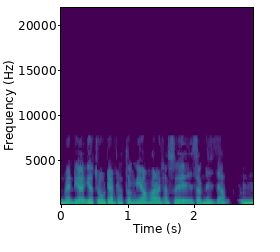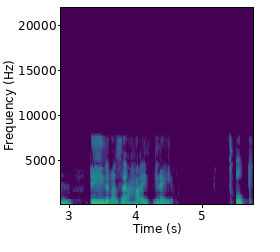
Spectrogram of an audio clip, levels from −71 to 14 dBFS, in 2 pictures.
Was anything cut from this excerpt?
yes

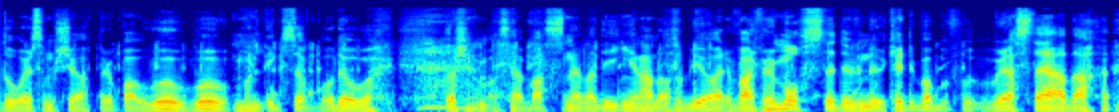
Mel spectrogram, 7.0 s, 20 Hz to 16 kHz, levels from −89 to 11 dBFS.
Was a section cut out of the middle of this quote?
no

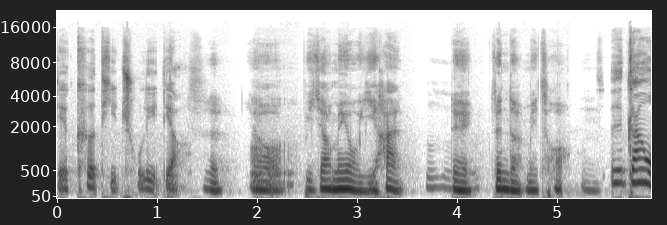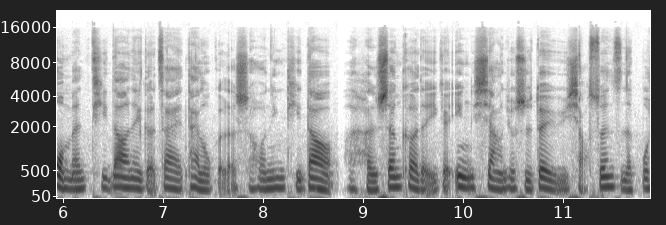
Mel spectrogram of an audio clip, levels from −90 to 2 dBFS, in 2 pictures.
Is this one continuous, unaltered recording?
no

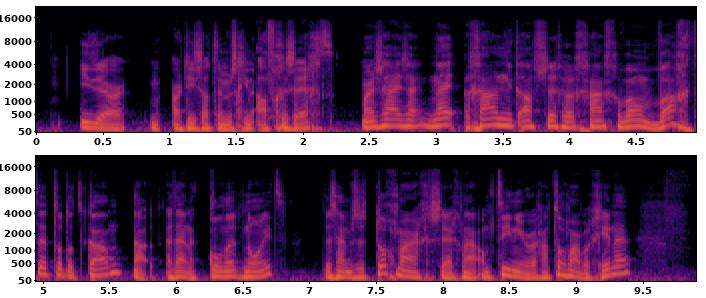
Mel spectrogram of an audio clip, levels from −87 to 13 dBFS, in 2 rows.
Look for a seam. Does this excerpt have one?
no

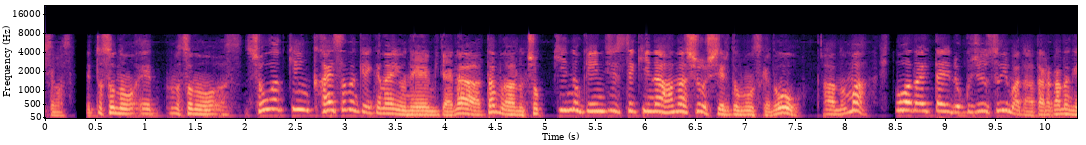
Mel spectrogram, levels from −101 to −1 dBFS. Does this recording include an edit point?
yes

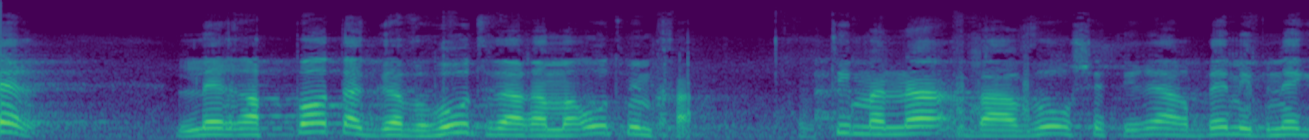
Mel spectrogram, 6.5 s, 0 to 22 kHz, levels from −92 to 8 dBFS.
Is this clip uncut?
no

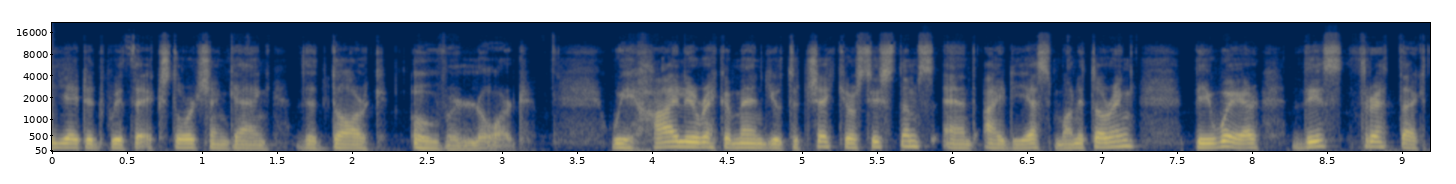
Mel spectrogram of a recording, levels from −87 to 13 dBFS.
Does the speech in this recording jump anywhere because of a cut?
no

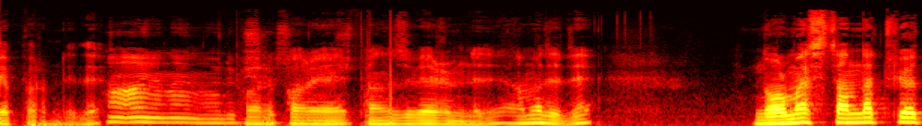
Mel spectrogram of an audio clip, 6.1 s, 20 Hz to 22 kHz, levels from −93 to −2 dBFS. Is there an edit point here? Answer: no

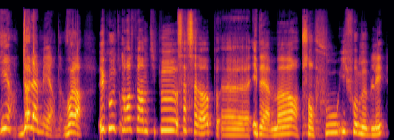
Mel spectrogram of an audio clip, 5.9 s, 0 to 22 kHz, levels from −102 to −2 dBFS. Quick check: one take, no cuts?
no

